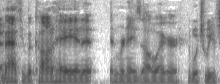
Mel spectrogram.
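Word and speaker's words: Renée Zellweger: stars Matthew McConaughey and Renee Zellweger. So you didn't even say her name right that time. What did I say? I thought you said Renelle.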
